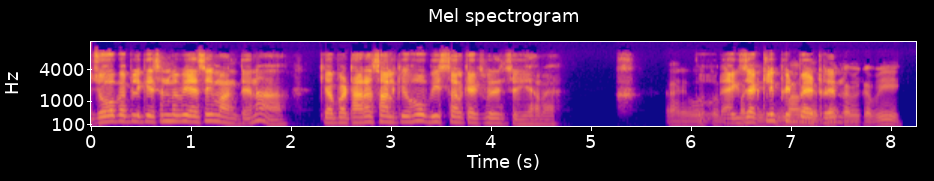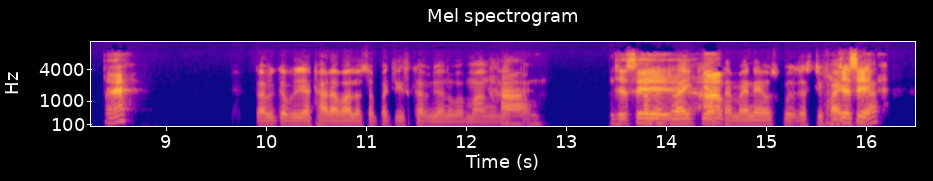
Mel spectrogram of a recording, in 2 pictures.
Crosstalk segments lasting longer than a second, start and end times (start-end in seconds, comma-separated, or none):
6.0-7.6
